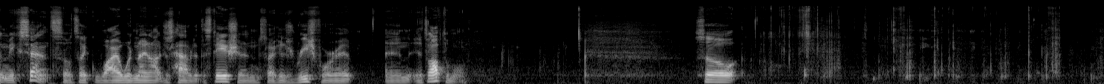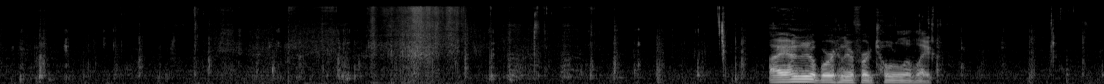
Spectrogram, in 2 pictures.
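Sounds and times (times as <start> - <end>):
crunchy chewing: 7.4 - 18.6, 20.3 - 22.0.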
